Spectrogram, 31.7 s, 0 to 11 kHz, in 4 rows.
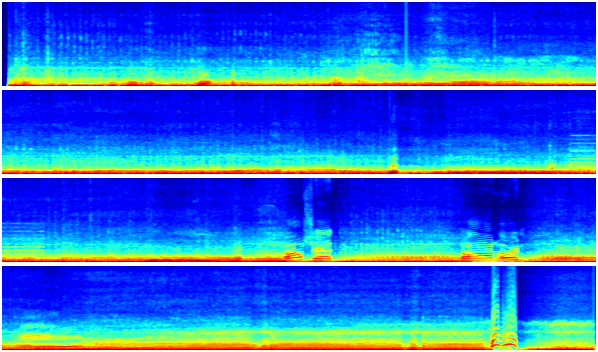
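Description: A Harley-Davidson Nightster's 1200 cc V-twin running steadily among a group of motorcycles, while other bikes rev in rising and falling sweeps, the sharpest about two-thirds of the way through. Near the end the engine pulls away, its pitch stepping up through the gears.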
